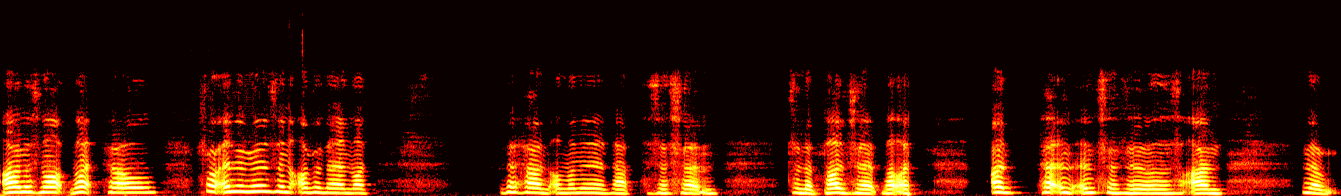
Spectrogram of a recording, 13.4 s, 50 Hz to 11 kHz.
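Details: Adult woman about 9 years after tongue cancer surgery and radiation, who had to relearn how to talk; speech difference after glossectomy.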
